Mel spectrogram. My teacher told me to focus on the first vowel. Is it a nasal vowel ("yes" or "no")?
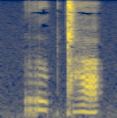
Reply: no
